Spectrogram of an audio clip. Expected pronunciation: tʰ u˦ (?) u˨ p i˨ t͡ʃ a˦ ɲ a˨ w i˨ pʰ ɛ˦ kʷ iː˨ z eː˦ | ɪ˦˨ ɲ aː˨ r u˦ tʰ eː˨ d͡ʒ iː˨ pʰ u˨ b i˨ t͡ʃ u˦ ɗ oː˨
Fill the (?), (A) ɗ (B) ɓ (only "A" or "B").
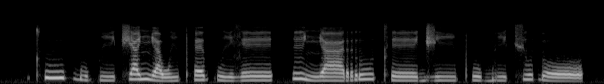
B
